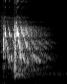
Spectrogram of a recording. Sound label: alien shoot; Space Shoot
